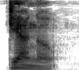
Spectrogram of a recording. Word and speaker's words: Django: että Django, miten se sanookaan niin kuin Django, että se D ei kuule, hän sanoo, että niin. The D is silent, niin tämä vastaa tämä Franco Nero sitten vaan, että I know, koska hän on itse esittänyt myös Djangoa vuonna 66.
